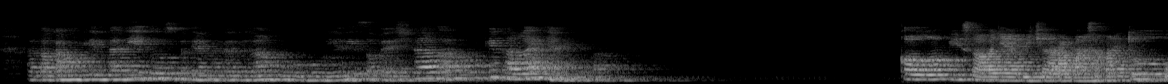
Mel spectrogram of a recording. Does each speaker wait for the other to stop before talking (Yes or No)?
Yes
